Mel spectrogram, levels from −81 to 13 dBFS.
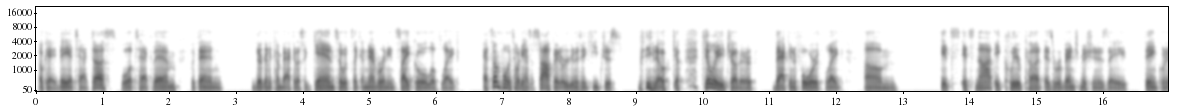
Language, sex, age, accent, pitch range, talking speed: English, male, 30-49, American, 90-120 Hz, 225 wpm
